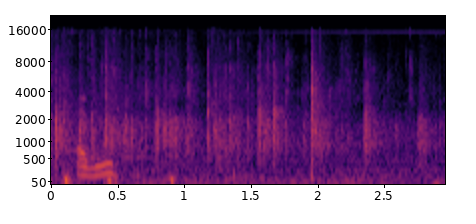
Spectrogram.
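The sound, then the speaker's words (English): Scattered audience applause at a service, for those who said the dedication prayer for the first time: sharp, irregular claps rising from a soft wash of clapping, with a brief voice calling out at the start. “Now, everyone, give those who did that for the first time a huge round of applause today.”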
